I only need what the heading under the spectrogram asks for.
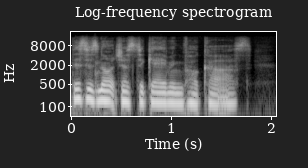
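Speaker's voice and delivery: low, flat, purring posh advert voiceover.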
